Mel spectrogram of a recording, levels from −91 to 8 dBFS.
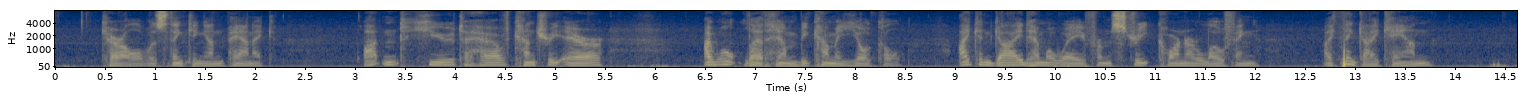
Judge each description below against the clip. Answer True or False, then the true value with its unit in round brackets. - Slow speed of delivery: True (125 wpm)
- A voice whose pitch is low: True (110 Hz)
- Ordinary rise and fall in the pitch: True (3.9 semitones)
